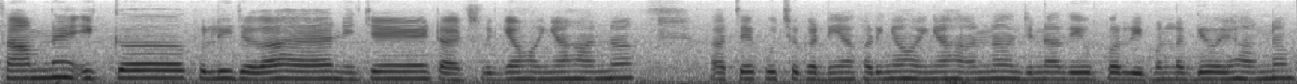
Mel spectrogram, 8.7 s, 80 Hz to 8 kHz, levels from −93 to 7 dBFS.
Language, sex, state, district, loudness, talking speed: Punjabi, female, Punjab, Fazilka, -14 LUFS, 160 wpm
